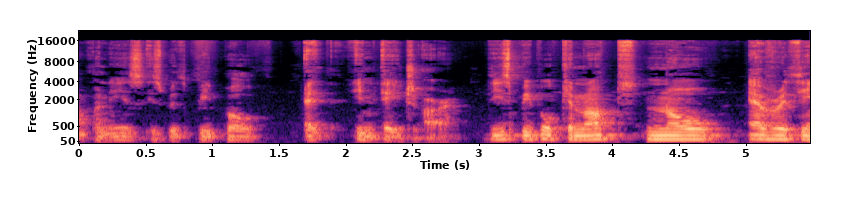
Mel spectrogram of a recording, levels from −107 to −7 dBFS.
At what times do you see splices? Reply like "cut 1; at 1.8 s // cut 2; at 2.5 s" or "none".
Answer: cut 1; at 1.5 s // cut 2; at 2.9 s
